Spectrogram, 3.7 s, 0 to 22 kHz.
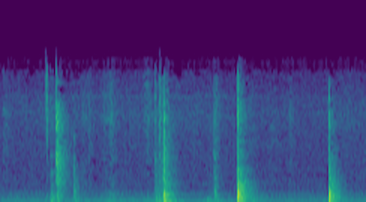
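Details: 2005 Toyota Sienna door before repair: sharp, hollow pops while opening and closing, from a worn door check strap; fixed by replacing the door check assembly.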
